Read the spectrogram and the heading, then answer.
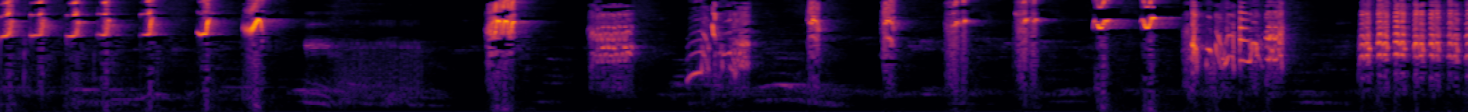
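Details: Asian glossy starling (cucak keling) in varied song: rapid high clicking notes, scattered squeaks and whistles after a brief pause, closing with dense buzzy chatter.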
